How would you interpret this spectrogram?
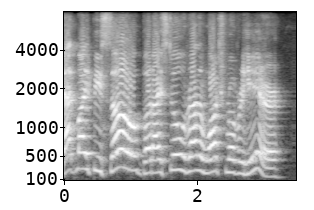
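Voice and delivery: very high-pitched, loud in-character yelling. Playing a character who yells at Avarin: yelling in character. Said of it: "I'll yell at Avarin".

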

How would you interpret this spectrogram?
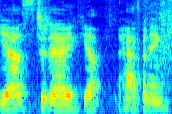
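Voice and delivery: usual speaking voice

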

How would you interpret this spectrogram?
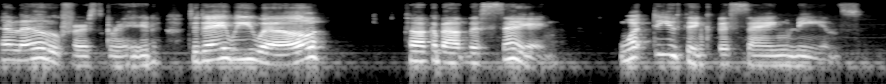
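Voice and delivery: slow, drawn-out put-on spider character voice. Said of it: "I'll use my spider voice for this".

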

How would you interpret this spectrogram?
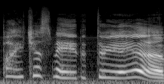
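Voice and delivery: excited, high, thrilled cheer blurted out.

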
